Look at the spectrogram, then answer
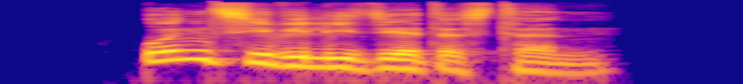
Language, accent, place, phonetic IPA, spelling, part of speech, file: German, Germany, Berlin, [ˈʊnt͡siviliˌziːɐ̯təstn̩], unzivilisiertesten, adjective, De-unzivilisiertesten.ogg
- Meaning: 1. superlative degree of unzivilisiert 2. inflection of unzivilisiert: strong genitive masculine/neuter singular superlative degree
